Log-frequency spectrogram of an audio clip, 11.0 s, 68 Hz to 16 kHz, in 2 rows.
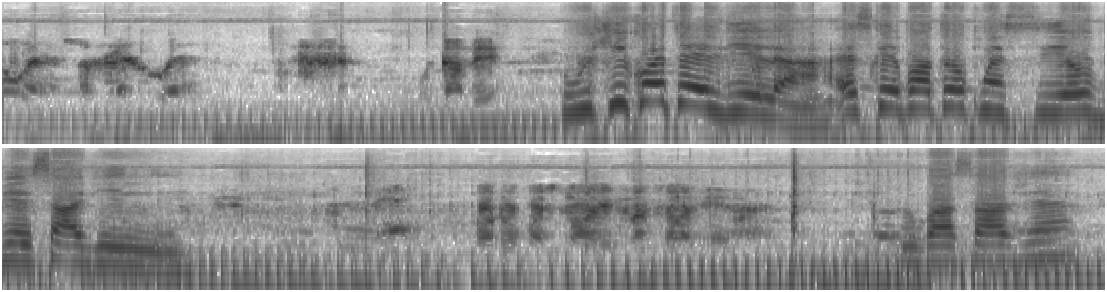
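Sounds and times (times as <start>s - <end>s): motor rumbling: 0.0s - 11.0s.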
